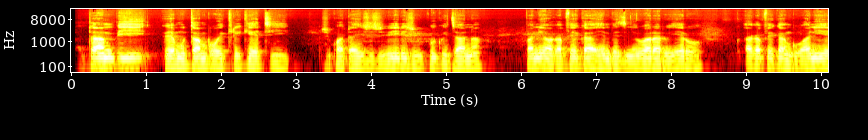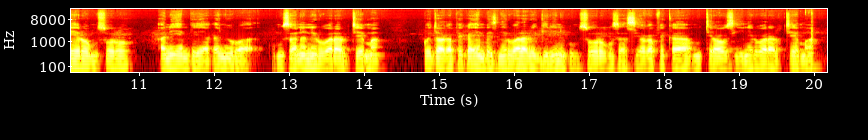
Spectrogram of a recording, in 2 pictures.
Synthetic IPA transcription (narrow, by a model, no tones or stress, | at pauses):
ʋatambi | ʋe̞mutambo̞we̞kirik̬e̞tʰi | ʐ̥ikwataiʐiʐiʋiɾiʐirkukwikwid͡zaːna | pane̞ʋakap͡fe̞kaɦe̞mbe̞d͡zine̞ɾuʋaɾarwe̞ɾo̞ | akap͡fe̞kaŋɡuwanieɾomuso̞ɾo̞ | ane̞embe̞jakaɲo̞rwakumusanane̞ɾuʋaɾarute̞ːma | koitaʋakap͡fe̞kaɦe̞mbe̞d͡zine̞ɾuʋaɾarwe̞ɡʱiɾinikumuso̞ɾo̞kuzasiʋakap͡fe̞kamutiɾauzine̞ɾuʋaɾarute̞ːma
